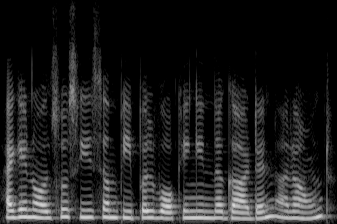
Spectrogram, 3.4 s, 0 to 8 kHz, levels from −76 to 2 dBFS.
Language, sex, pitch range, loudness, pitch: English, female, 230-260 Hz, -18 LUFS, 240 Hz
